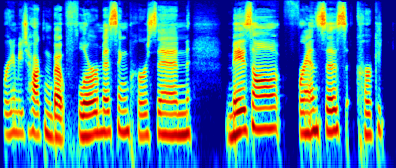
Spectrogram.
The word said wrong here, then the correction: Kurkdjian: Oh, Jill, how do you say this one? Help me out. – Maison Francis Kirkdjian, Baccarat Rouge 540.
